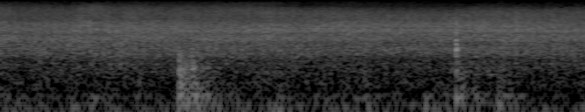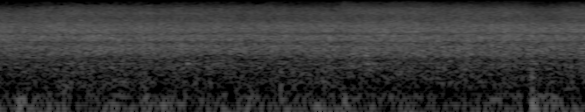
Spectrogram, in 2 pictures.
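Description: Pork and vegetables sizzling steadily in an electric skillet as they are stir-fried and turned with tongs, with a couple of faint clicks.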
